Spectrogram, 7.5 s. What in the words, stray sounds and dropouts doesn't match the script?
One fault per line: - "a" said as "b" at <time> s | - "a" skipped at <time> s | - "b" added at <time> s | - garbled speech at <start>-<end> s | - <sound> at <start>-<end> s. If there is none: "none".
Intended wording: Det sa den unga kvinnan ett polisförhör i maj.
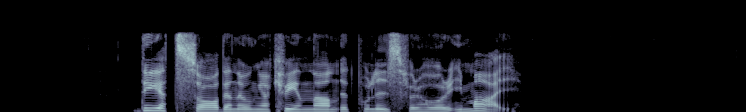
none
